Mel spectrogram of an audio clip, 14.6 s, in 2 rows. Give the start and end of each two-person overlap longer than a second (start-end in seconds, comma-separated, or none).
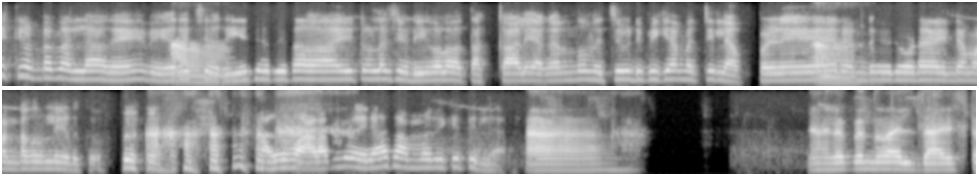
none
